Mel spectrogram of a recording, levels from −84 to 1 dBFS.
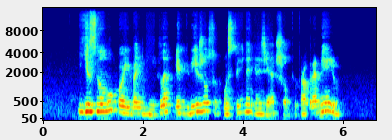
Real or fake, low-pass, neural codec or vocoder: fake; 14.4 kHz; codec, 44.1 kHz, 2.6 kbps, DAC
